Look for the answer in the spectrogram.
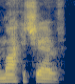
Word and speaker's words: Makhachev: And that would be the Makhachev.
